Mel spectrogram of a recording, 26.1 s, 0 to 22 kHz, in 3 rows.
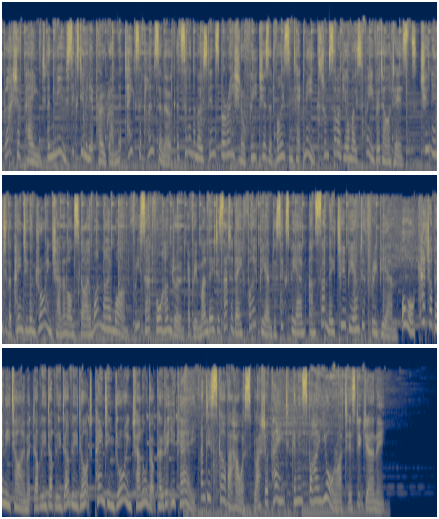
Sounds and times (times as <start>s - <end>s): Speech: 0.0s - 25.2s
Music: 0.0s - 26.1s.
